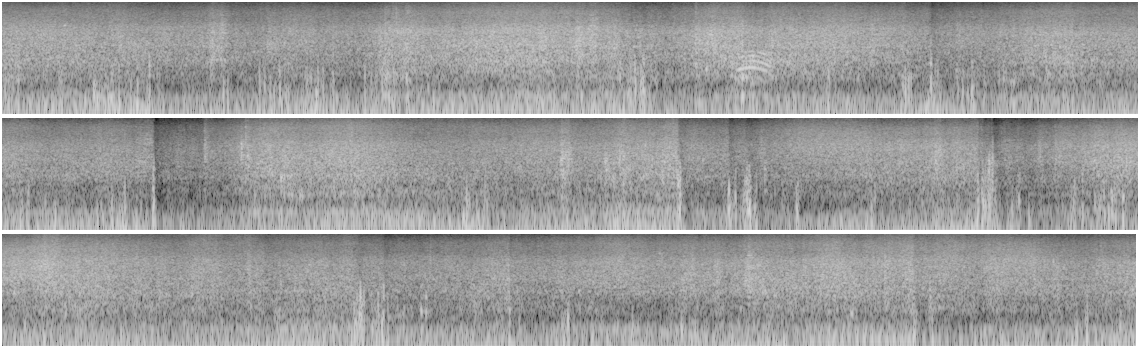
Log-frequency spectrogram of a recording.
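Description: Strong wind and crashing waves around a small boat at sea, a loud, continuous roar with heavy wind buffeting on the microphone and surging water throughout.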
